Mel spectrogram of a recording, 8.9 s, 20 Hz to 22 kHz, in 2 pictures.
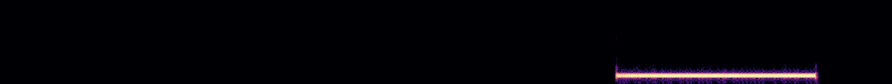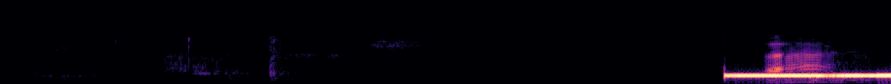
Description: Ringback tone (Europe, 425 Hz).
